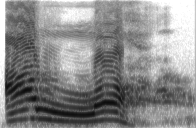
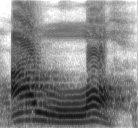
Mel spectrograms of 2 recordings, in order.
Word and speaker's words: Allah: ini yang benar cuman dibacanya harus Allah seperti condong ke o dan itu perlu dilatih Pak makanya yang belajar Jangan mengatakan Allah lagi tapi Allah Allah wahamab barangkali itu yang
